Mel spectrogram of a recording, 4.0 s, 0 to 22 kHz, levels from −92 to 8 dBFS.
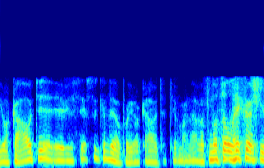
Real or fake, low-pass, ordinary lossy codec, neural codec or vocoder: fake; 7.2 kHz; AAC, 16 kbps; codec, 16 kHz, 2 kbps, X-Codec, WavLM features, trained on Multilingual LibriSpeech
